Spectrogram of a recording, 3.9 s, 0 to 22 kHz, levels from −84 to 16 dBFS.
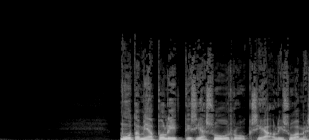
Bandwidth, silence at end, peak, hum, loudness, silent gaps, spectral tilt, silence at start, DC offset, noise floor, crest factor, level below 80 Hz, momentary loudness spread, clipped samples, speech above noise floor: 14 kHz; 0 s; -2 dBFS; none; -17 LUFS; none; -7 dB/octave; 1.5 s; under 0.1%; -79 dBFS; 16 dB; -34 dBFS; 6 LU; under 0.1%; 64 dB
